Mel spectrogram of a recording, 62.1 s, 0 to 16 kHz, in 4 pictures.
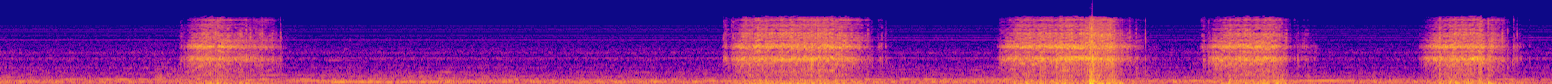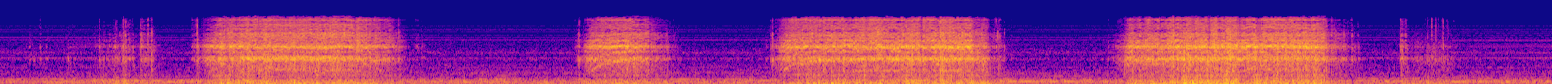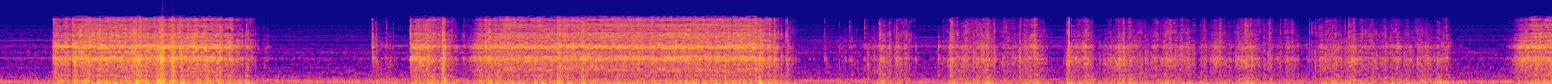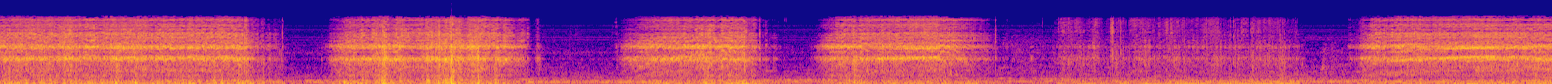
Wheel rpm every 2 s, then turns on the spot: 10, 10, 0, 20, 40, 60, 30, 40, 20, 100, 20, 40, 110, 80, 80, 20, 110, 30, 140, 60, 20, 20, 20, 120, 100, 110, 60, 80, 30, 20, 120.
38-46 56-60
